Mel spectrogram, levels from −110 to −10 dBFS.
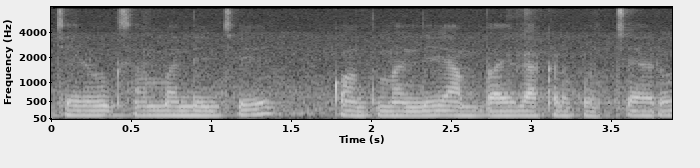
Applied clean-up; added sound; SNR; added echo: none; none; none; none.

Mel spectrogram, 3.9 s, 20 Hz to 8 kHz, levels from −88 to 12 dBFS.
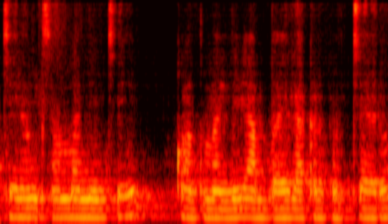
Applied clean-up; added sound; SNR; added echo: neural separator model SepFormer DNS4.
